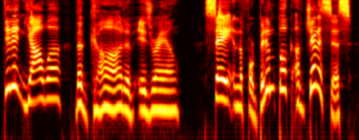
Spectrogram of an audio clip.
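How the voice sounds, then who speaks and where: A man's voice: expressive, unhurried, no echo, clean studio sound. A man voicing an arrogant, defiant male military leader who talks in a brash, challenging way. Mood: fervent. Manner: brash, challenging, rising pitch.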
